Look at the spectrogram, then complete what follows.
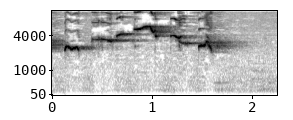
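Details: Orange-banded thrush singing, recorded as master material for training birds: a short phrase of bright whistled notes rising and falling, with a few sharp chirps, over light background hiss.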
